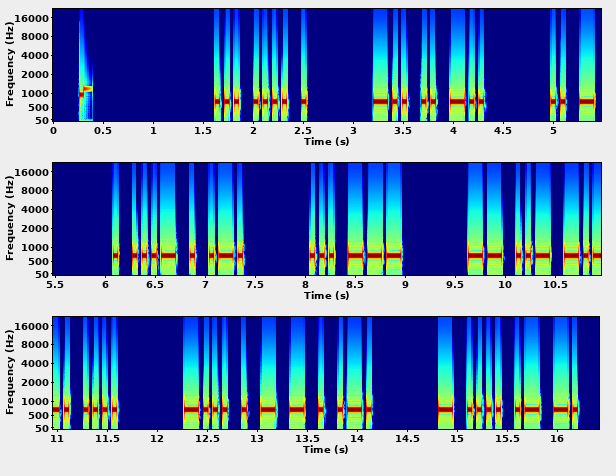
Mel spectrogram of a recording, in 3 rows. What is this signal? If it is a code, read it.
Morse code, heard as a keyed tone, about 25 wpm, 700 Hz. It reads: SHE DID IT EVER SO MUCH BETTER THAN
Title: 2x Word-Spacing - Sentences from Top 400 Words - 25wpm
